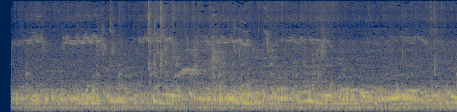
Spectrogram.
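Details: Pigeons, kept as pets, cooing; several birds give low, overlapping, rolling coos continuously, with faint chirps above.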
